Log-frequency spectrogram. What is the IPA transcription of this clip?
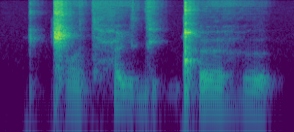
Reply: ǁ ɑ d ħ i d i ǃʼ œ ɦ ɵ

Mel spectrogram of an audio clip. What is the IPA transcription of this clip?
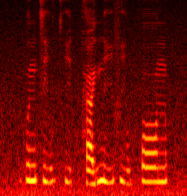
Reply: p ɵ˧ n t͡s iː˨˥ w t̪ʰ iː˨ t̚ pʰ aː˨˥ j n̪ iː˨˥ f iː˨˧ w pʰ ɔː˥ n

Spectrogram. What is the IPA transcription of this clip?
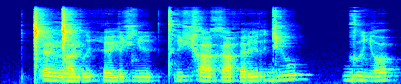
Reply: ǀʰ ɛ ŋ͡ǀ a j ɯ i̯ h e j e ç ʎ i | tʰ i ç x a x a h ɛ ɾ i r ɟ i u̯ | ɡ ɯ ʎ ʌ

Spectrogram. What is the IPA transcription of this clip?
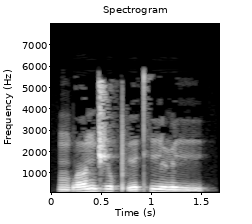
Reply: m b ɔ n d͡ʒ o pʼ ʏ t̪ʰ yː ɳ yː

